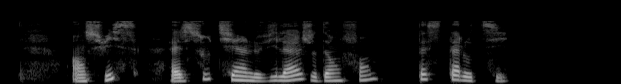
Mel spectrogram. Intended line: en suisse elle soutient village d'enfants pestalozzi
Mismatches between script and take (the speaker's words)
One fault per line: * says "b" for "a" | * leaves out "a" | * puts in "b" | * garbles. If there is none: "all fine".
* puts in "le"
